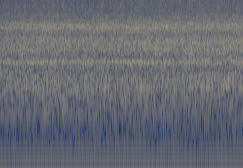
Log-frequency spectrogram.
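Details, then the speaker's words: Newly bought cheap project car, near-cold start heard at the exhaust and from the front: smooth, even idle with a steady hiss, no ticking or knocking; normal idle. "no clicking noises no clicking noises nothing anything strange just to run very intensive even the a/c work yeah"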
